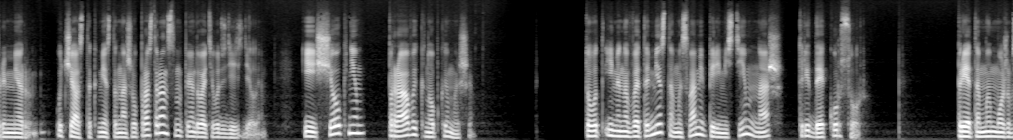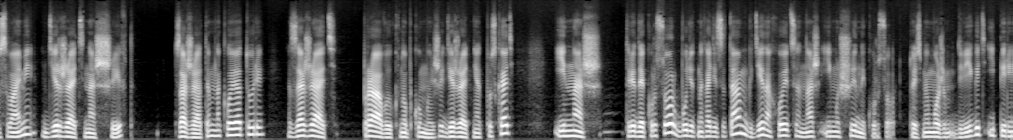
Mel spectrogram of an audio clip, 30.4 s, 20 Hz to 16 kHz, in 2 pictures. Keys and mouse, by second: 7.2 shift+click, 21.3-30.4 shift+drag.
